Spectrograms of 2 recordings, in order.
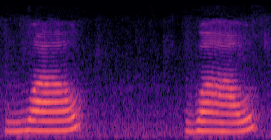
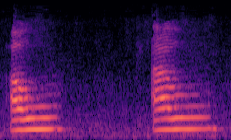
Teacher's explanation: دونوں ہونٹوں کو گول کریں گے ناتمام، یعنی پورا مکمل طور پہ بالکل بند نہیں کرنا ہے، گول کر کے نرمی کے ساتھ دونوں ہونٹوں کو راؤنڈ کریں گے تو واو، واو.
